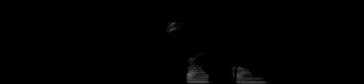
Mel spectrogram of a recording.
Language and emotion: Russian, neutral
